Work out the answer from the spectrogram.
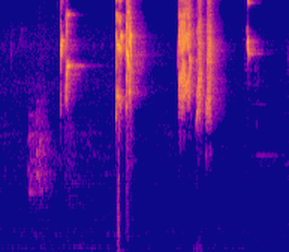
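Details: A lovebird sings in a string of shrill, scratchy chirps, some paired and some in quick triplets, with uneven pauses between them.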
